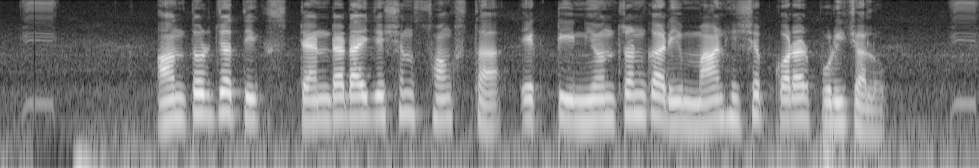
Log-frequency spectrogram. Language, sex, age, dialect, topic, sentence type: Bengali, male, 25-30, Standard Colloquial, banking, statement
